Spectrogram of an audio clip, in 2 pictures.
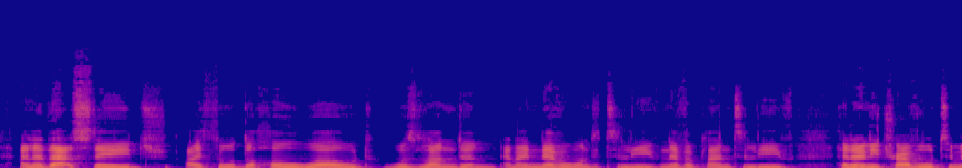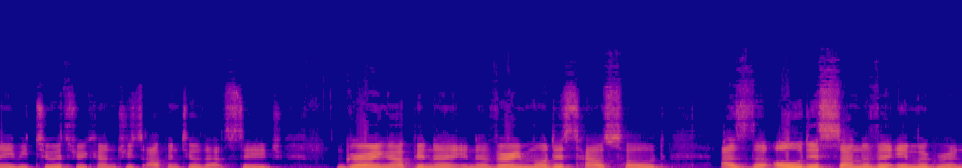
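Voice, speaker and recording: Against a quiet background, a man talks with a British accent at a medium pitch. He moves at a fairly quick pace in a monotone, flat intonation. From southern England, Portsmouth. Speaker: property investor. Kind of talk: podcast interview.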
